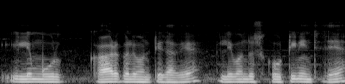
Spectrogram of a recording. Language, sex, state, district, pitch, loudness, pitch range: Kannada, male, Karnataka, Dharwad, 120 Hz, -17 LUFS, 120-125 Hz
